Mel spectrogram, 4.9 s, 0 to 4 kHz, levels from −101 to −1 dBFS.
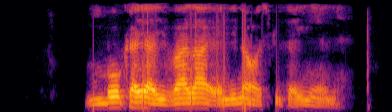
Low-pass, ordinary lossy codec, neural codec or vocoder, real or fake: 3.6 kHz; AAC, 16 kbps; none; real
